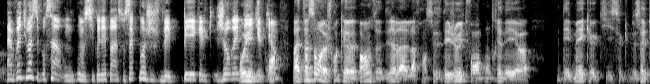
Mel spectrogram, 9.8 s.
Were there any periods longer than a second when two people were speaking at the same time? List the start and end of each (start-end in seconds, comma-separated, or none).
none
